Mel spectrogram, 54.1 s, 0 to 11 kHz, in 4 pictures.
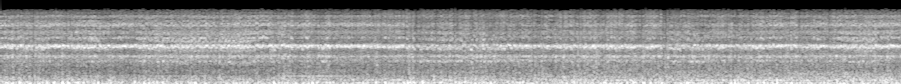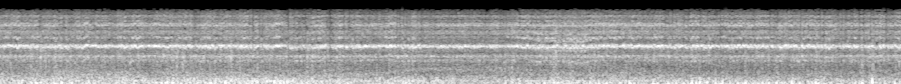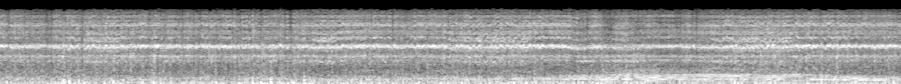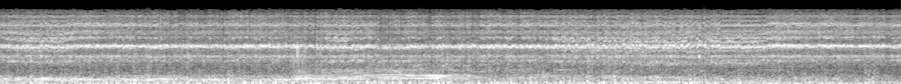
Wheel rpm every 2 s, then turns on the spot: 230, 220, 230, 220, 230, 220, 230, 230, 230, 230, 230, 220, 230, 230, 220, 230, 230, 220, 230, 220, 220, 230, 230, 230, 230, 210, 220.
none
